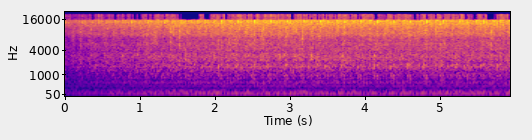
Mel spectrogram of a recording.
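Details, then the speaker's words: 2008-2022 Toyota Sequoia V8 cold start: after fan roar quiets, a light regular ticking rattle as it warms; driver-side ratcheting timing chain tensioner sticking until oil thins. "it's when it quiets down and it's like about to start warming up is when you start hearing the ticking"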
